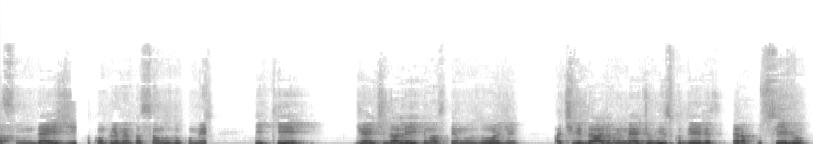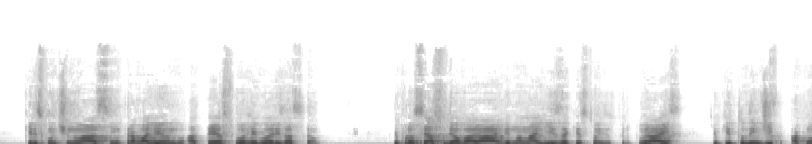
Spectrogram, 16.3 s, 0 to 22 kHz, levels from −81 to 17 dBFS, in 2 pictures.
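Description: Compressed frames skipped occur at 0.7, 2.0 and 15.8 s. Whole frames go unplayed, so the sound jumps ahead, about half a second first, then about a fifth of a second twice. The frames are 46.4 ms long.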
